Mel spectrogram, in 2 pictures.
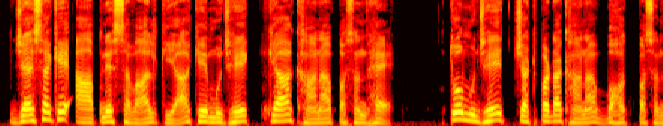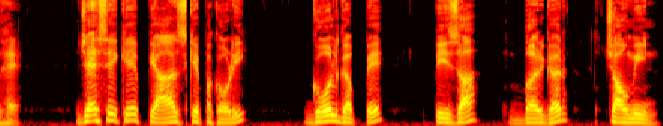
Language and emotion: Urdu, neutral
